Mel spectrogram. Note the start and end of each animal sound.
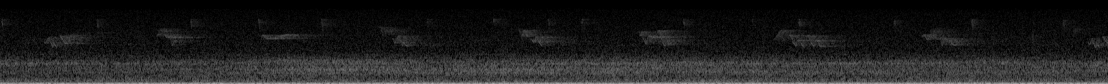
0.0s-11.1s: Red-eyed Vireo (Vireo olivaceus)
2.5s-3.1s: Eastern Wood-Pewee (Contopus virens)

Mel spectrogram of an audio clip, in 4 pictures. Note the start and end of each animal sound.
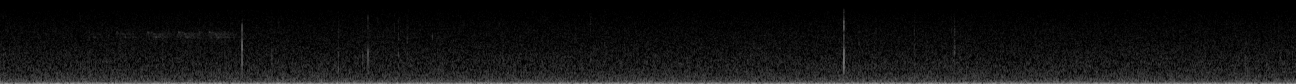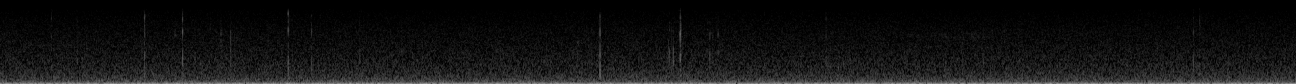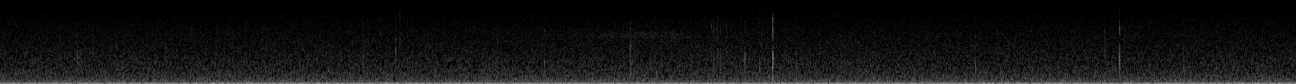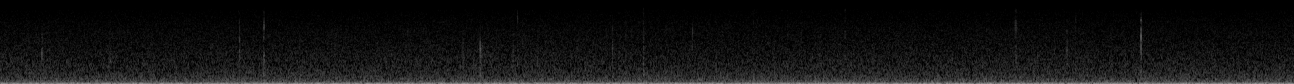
0.7s-2.5s: Ovenbird (Seiurus aurocapilla)
31.3s-32.9s: Ovenbird (Seiurus aurocapilla)

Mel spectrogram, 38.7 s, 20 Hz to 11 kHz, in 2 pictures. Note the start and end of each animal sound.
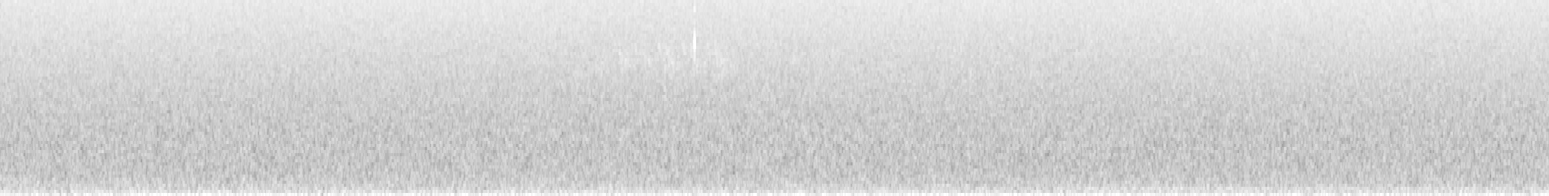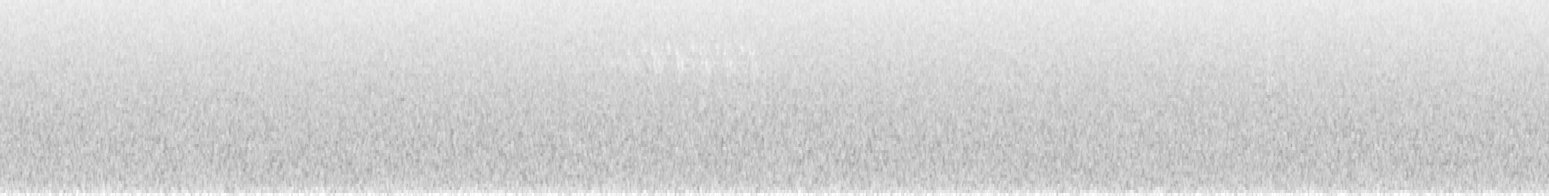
7.0s-9.2s: Ovenbird (Seiurus aurocapilla)
26.8s-29.0s: Ovenbird (Seiurus aurocapilla)

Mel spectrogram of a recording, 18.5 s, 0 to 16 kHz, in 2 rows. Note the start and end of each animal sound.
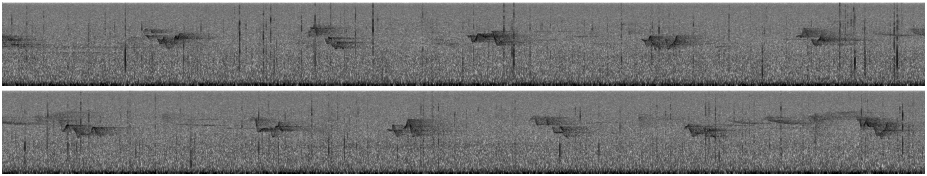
0.0s-18.5s: Red-eyed Vireo (Vireo olivaceus)
0.2s-1.3s: White-breasted Nuthatch (Sitta carolinensis)
8.6s-10.2s: Black-throated Blue Warbler (Setophaga caerulescens)
10.9s-12.0s: Black-capped Chickadee (Poecile atricapillus)
16.3s-17.9s: Black-throated Blue Warbler (Setophaga caerulescens)

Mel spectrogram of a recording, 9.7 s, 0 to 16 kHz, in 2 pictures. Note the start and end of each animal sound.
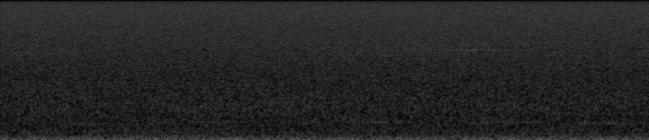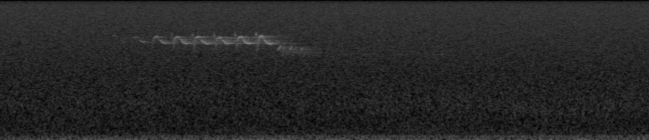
2.4s-4.9s: Mourning Dove (Zenaida macroura)
3.0s-3.8s: Yellow-rumped Warbler (Setophaga coronata)
5.7s-7.3s: Yellow-rumped Warbler (Setophaga coronata)

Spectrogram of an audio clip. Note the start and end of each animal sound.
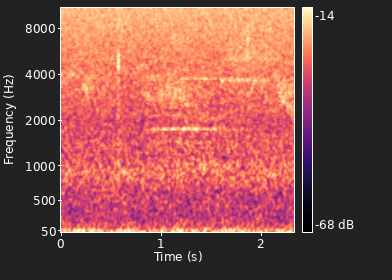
0.8s-2.1s: Wood Thrush (Hylocichla mustelina)

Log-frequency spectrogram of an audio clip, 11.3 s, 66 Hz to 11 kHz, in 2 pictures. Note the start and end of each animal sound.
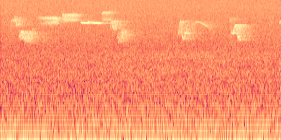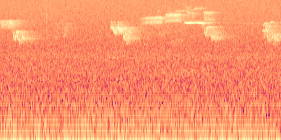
0.0s-11.3s: Red-eyed Vireo (Vireo olivaceus)
0.7s-2.4s: Black-throated Green Warbler (Setophaga virens)
3.3s-4.3s: Eastern Wood-Pewee (Contopus virens)
8.2s-9.9s: Black-throated Green Warbler (Setophaga virens)
8.8s-10.0s: Blackburnian Warbler (Setophaga fusca)
10.7s-11.3s: Eastern Wood-Pewee (Contopus virens)

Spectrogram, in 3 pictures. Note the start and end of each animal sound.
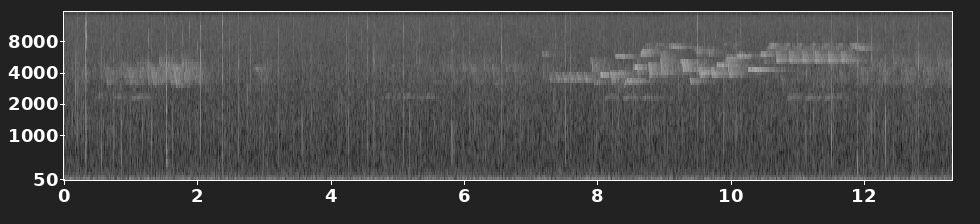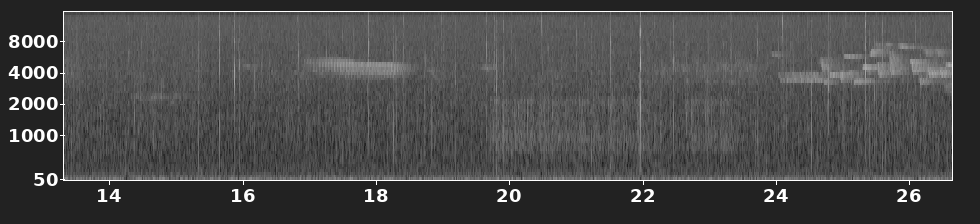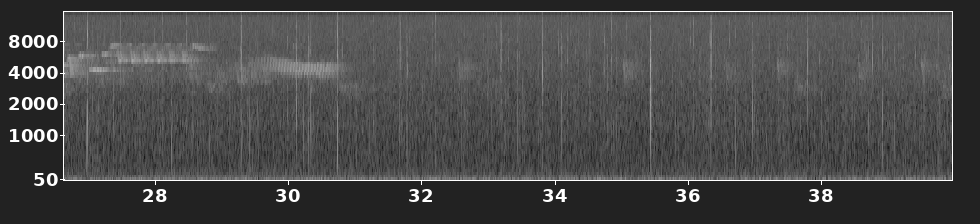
0.2s-2.5s: Ovenbird (Seiurus aurocapilla)
0.4s-1.5s: Tufted Titmouse (Baeolophus bicolor)
4.7s-5.7s: Tufted Titmouse (Baeolophus bicolor)
5.0s-7.0s: Ovenbird (Seiurus aurocapilla)
6.9s-12.5s: Winter Wren (Troglodytes hiemalis)
8.0s-9.1s: Tufted Titmouse (Baeolophus bicolor)
10.8s-12.0s: Tufted Titmouse (Baeolophus bicolor)
11.7s-13.9s: Ovenbird (Seiurus aurocapilla)
14.2s-15.3s: Tufted Titmouse (Baeolophus bicolor)
16.7s-18.9s: Pine Warbler (Setophaga pinus)
19.7s-23.5s: Yellow-bellied Sapsucker (Sphyrapicus varius)
21.8s-24.0s: Ovenbird (Seiurus aurocapilla)
23.8s-29.4s: Winter Wren (Troglodytes hiemalis)
28.7s-31.0s: Pine Warbler (Setophaga pinus)
35.0s-40.0s: Scarlet Tanager (Piranga olivacea)

